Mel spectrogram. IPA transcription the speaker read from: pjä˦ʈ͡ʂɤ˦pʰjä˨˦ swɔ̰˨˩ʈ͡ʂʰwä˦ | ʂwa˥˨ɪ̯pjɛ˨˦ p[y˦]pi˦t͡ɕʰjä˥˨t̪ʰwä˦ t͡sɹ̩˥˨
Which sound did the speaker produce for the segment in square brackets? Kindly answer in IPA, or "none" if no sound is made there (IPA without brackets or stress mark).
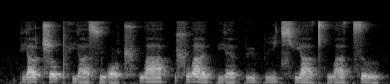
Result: y˦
